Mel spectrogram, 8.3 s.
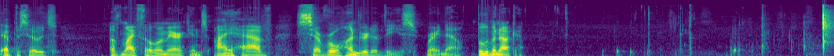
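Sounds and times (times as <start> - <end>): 
speech: 0.0 - 5.3
person sipping water: 5.4 - 8.2
swallowing gulps: 5.5 - 8.2.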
